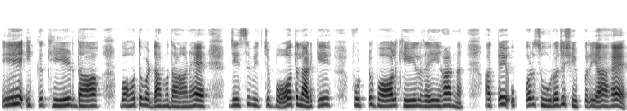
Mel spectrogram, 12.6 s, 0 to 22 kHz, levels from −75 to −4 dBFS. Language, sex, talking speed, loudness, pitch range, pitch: Punjabi, female, 105 wpm, -18 LUFS, 195-225 Hz, 210 Hz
